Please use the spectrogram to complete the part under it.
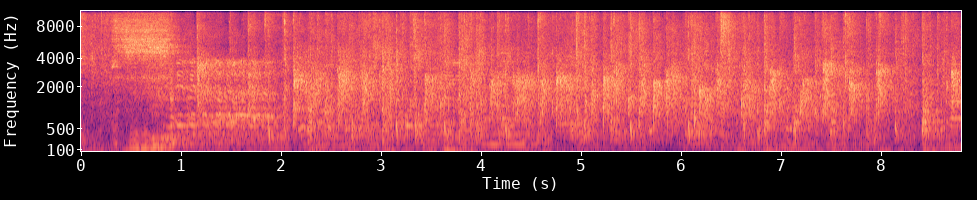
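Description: A debating-society audience in a chamber bursts into loud, sustained applause, dense clapping filling the whole stretch with a few laughs mixed in.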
